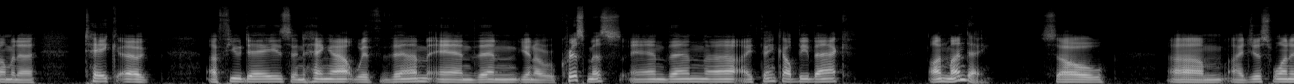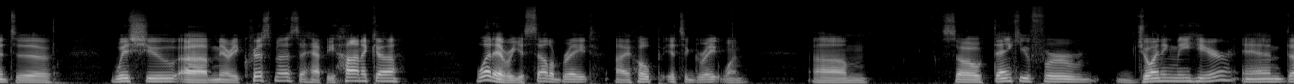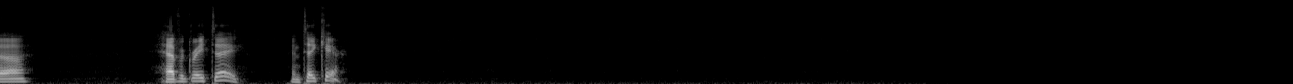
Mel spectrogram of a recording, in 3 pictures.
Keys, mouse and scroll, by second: 10.4 middle click, 11.3-12.1 scroll down 1, 12.2 s.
